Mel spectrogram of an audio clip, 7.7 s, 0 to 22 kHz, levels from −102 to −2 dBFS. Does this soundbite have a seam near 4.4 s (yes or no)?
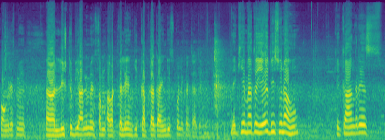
yes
